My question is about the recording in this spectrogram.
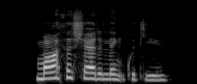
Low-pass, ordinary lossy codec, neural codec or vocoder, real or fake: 14.4 kHz; AAC, 64 kbps; none; real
